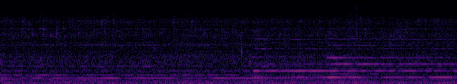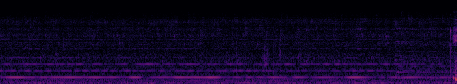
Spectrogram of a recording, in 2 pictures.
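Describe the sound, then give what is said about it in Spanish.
Water flows steadily and continuously, a soft, even rush with no breaks, layered under faint sustained tones like a gentle ambient drone. No one speaks. “continúas escuchando ese sonido del agua que fluye como tú, que fluye igual que tu energía por todo tu cuerpo.”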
